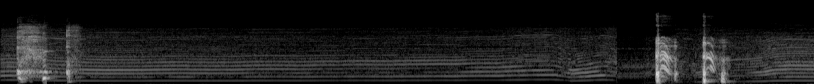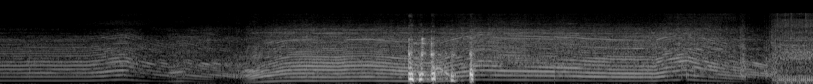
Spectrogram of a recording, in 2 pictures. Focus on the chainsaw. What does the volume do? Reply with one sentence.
The loudness of the chainsaw goes up.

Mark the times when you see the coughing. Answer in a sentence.
The coughing can be heard from 0.1 to 0.8 s, from 6.5 to 7.3 s and from 12.2 to 12.9 s.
